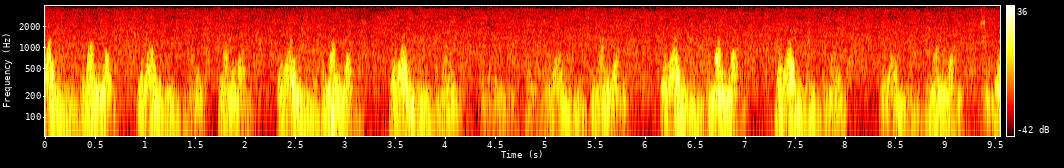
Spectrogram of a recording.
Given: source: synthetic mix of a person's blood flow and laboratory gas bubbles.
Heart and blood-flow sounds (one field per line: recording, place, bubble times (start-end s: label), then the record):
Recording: Doppler ultrasound of blood flow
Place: precordium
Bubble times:
9.32-9.56 s: bubbles
From the record:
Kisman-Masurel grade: 123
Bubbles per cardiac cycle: 1 to 2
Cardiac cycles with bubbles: 10 to 50%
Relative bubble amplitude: loud (0.450 to 0.775)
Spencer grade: 2 (many but less than half of the cardiac periods contain bubble signals, singularly or in groups)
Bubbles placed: only in the low amplitude regions of the cardiac cycle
